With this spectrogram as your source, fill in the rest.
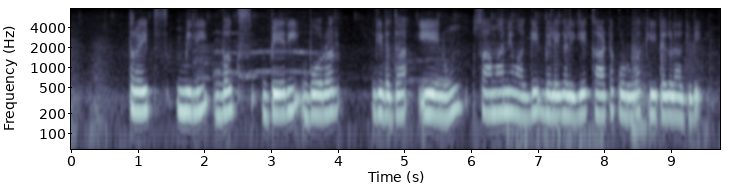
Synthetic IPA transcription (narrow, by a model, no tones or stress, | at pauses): t̪ɾɐjpsmilibɐɡsbeːɾiboːɾɐɾ | ɡiɽɐd̪ɐeːnusaːmaːnjɐʋaːɡibɛɭɛɡɐɭiɡe̞kaːʈɐkoɽuʋɐkiːʈɐɡɐɭaːɡiʋe̞̰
